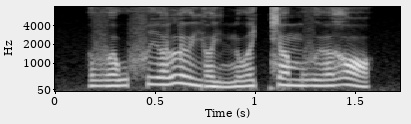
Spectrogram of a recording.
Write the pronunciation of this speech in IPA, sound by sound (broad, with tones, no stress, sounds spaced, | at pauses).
v ə˧˥ w f i˧˥ ə̯ l ɨ˨˩ j ə˨˩˨ j n u˧˥ ə̯ c əː˧ m v ɨ˧˥ ə̯ ɣ ɔ˨˩˦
